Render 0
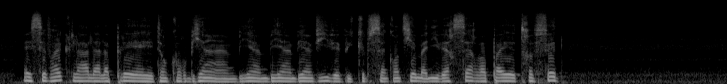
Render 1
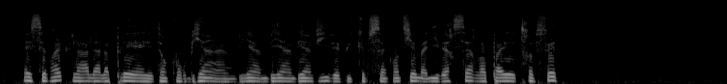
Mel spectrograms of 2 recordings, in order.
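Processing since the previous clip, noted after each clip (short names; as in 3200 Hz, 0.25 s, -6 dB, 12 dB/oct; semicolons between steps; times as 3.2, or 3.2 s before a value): reverb removal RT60 0.6 s; upward expander 1.5:1, over -47 dBFS; gain -2.5 dB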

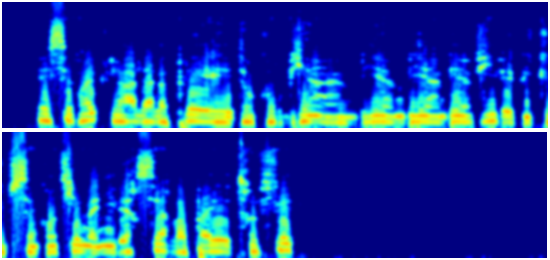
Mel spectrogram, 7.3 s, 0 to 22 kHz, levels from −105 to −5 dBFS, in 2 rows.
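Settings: per-bin expansion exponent 3; in parallel at +1.5 dB: negative-ratio compressor -46 dBFS, ratio -0.5; on the sum: soft clip -32 dBFS, distortion -19 dB; gain +3 dB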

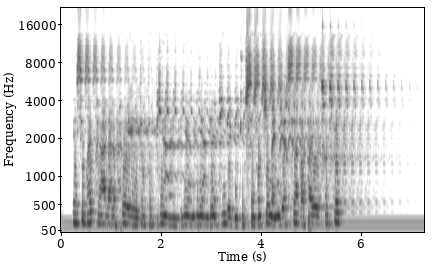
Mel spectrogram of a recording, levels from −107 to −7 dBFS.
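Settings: hum 50 Hz, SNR 17 dB; thin delay 0.158 s, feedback 57%, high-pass 1600 Hz, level -8 dB; reverb RT60 0.20 s, pre-delay 3 ms, DRR 6.5 dB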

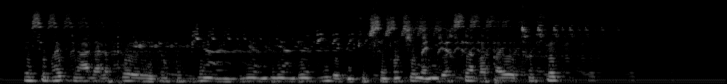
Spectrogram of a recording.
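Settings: feedback echo 0.4 s, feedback 39%, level -23 dB; gain -1.5 dB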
